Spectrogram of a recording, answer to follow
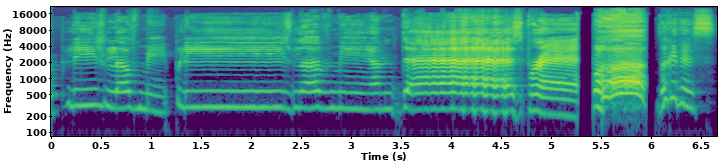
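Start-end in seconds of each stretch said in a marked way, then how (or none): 0.0-5.3 drawn-out, hammed-up plea; very slow exaggerated pleading; mock desperate begging. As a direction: stretch every word into a desperate wail. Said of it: "asking him to love her".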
